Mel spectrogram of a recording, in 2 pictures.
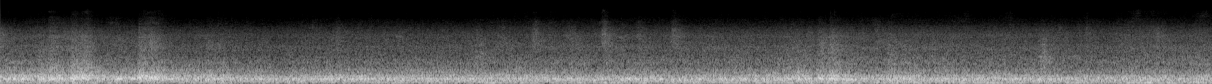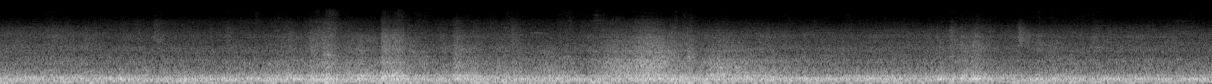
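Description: A metro train rumbles and roars through a tunnel.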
